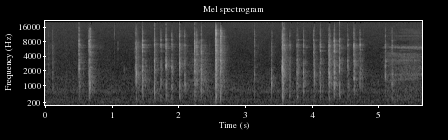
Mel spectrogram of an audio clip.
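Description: Fingers type on a computer keyboard, with quick bursts of crisp, close keystrokes in an irregular rhythm over a quiet room.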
